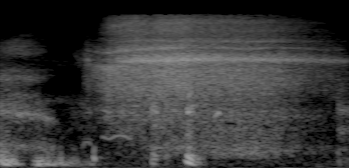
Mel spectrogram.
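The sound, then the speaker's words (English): A voice imitates soothing ocean waves with a long, steady, breathy shushing hiss that swells and fades over about two seconds, fairly loud, with faint vocal murmurs mixed in. “I'll just make some soothing ocean sounds for you.”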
